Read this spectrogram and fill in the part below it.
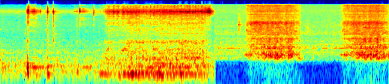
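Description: A sewing machine stitches a salwar, a steady mechanical whir running loud and close in bursts, with a brief pause in the middle before the stitching resumes.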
